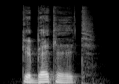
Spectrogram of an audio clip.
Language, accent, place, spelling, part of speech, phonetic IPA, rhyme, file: German, Germany, Berlin, gebettelt, verb, [ɡəˈbɛtl̩t], -ɛtl̩t, De-gebettelt.ogg
- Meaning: past participle of betteln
